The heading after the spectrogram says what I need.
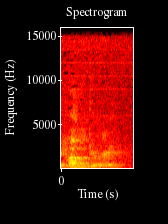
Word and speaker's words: Hungary: The name of the country Hungary is a case in point. Because if you compress it, it results in hungry, which means something else.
